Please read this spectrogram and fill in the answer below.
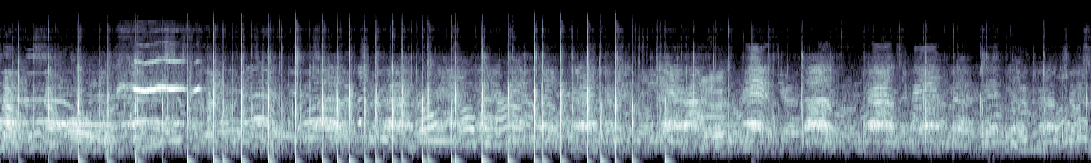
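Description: Cheerleading squad of girls shouting a cheer over a run of quick, evenly spaced claps. The claps stop about seven seconds in, leaving shouting voices and crowd chatter.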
